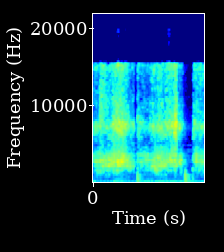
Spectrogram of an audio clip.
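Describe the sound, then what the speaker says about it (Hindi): A spoon stirs buttermilk and semolina batter in a bowl, producing soft wet swishes and a couple of light scrapes, close and continuous. "मैं इसको मिक्स कर लेती हूँ"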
